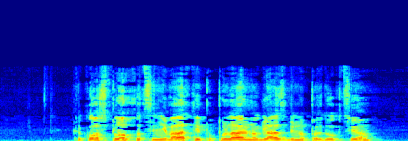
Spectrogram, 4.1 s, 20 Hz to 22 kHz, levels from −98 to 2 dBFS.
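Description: HE-AAC compression, likely, runs through the whole speech clip: the top of the spectrum has been rebuilt by copying lower bands upward, so sibilants sound gritty and lispy, with nothing above 11.8 kHz and heavy damage that fits a very low bitrate near 16 kbps.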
